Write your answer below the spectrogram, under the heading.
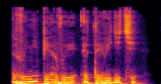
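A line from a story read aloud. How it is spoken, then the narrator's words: Quiet. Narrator (Russian): тихо сказала Лидка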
